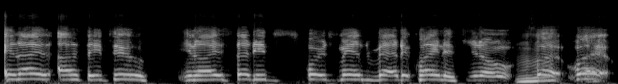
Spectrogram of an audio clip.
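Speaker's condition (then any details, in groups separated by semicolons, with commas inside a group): Cerebral palsy; uses wheelchair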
